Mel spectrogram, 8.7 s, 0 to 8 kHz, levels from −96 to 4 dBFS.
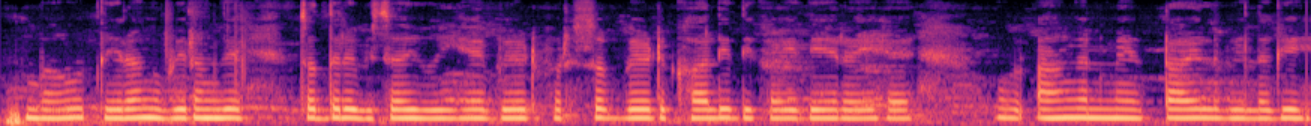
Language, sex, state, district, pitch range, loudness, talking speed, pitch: Hindi, female, Rajasthan, Bikaner, 200-210 Hz, -13 LUFS, 165 wpm, 205 Hz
